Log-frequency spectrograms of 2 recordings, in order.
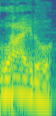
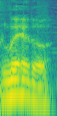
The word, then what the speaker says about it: Liddell: I know it looks like it's spelled Lidel, but it's Little.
